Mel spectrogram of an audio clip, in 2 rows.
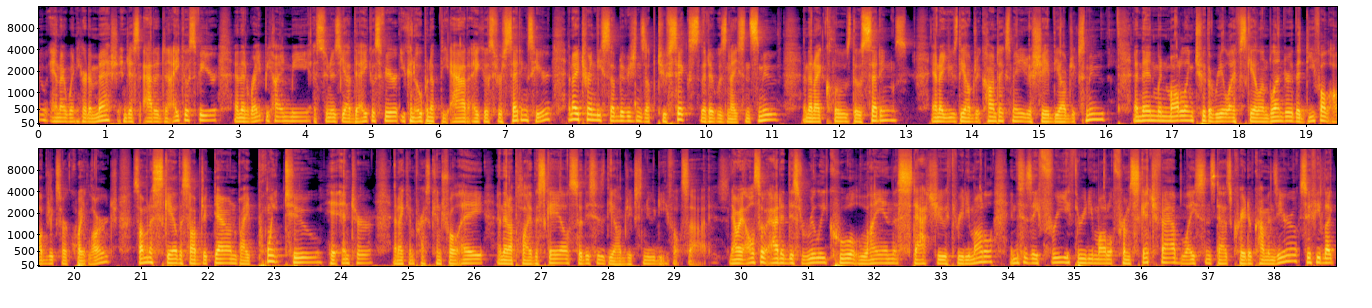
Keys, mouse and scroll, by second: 1.9 click, 3.4 click, 5.6 click, 6.2 click, 7.8 click, 8.0 click, 8.4-13.1 drag, 12.5-13.5 middle drag, 13.7 w, 14.8 click, 15.6-16.3 middle drag, 16.1-17.9 scroll down 1, 16.5-17.9 middle drag, 18.2 middle click, 19.3-21.2 middle drag, 19.5-21.2 scroll up 2, 21.2 s, 22.7 typing, 23.8 Return, 24.5-26.2 scroll up 2, 25.1 ctrl+a, 26.5 click, 27.4 ., 28.5-29.6 scroll down 1, 28.7-29.6 middle drag, 29.7-30.5 typing, 29.8 middle click, 33.2 middle click, 34.2-35.8 middle drag, 34.3 click.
